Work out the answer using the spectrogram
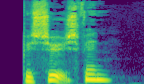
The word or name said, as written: besøgsven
